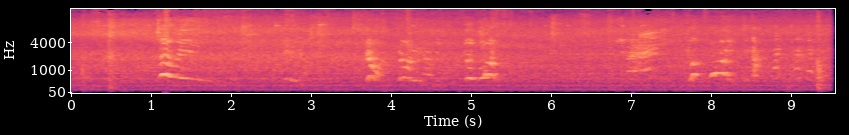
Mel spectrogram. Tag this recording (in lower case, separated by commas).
speech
